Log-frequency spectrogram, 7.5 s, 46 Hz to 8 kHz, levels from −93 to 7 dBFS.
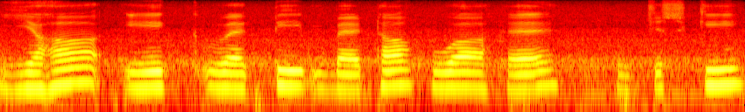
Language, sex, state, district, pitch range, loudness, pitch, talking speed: Hindi, male, Madhya Pradesh, Dhar, 140-155 Hz, -15 LUFS, 145 Hz, 55 wpm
